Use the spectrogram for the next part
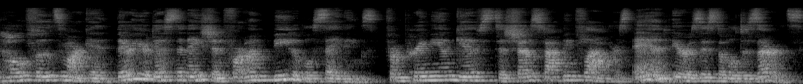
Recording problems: off-mic speech; far
room echo; noticeable; dies away in 0.5 s
abrupt cut into speech; at the start

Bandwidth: 14.5 kHz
